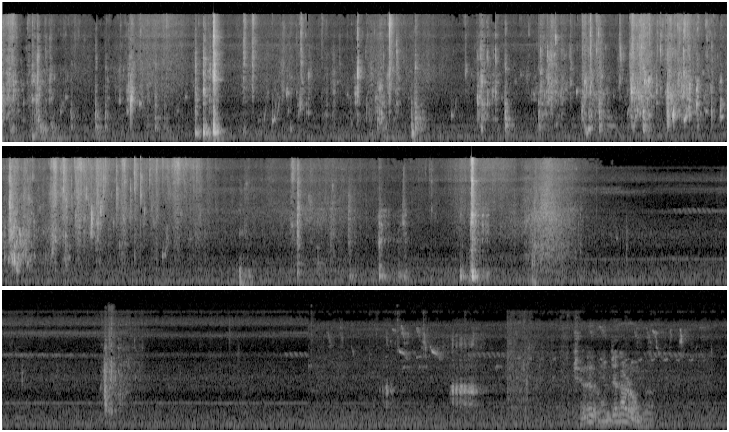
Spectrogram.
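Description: Irregular water splashes and drips mixed with scattered knocks for about the first twenty seconds, with two sharper louder knocks. After that it falls faint, leaving a thin steady tone and a few small ticks.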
